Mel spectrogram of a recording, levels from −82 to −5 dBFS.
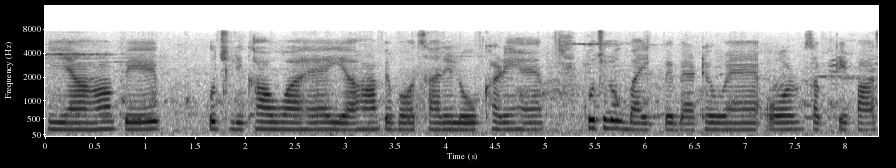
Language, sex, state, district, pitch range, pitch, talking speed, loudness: Hindi, female, Rajasthan, Bikaner, 190-200 Hz, 195 Hz, 175 wpm, -18 LUFS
